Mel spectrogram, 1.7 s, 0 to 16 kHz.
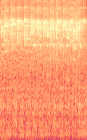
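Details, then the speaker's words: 1992 Lexus ES300 idling while steering wheel is turned: high thin chirping squeal from the front; the main belt is fine, the inner power steering belt is loose and slipping. "that's a loose belt that's a little girl oh yeah it's a loose belt so it's the belt inside that is loose"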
